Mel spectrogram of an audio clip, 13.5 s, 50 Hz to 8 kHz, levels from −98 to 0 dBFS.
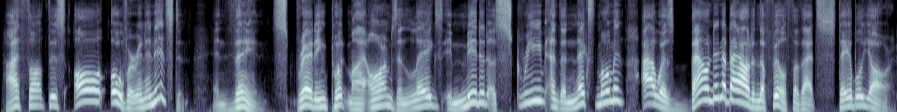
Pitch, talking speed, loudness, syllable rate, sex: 165 Hz, 150 wpm, -19 LUFS, 3.5 syllables/s, male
